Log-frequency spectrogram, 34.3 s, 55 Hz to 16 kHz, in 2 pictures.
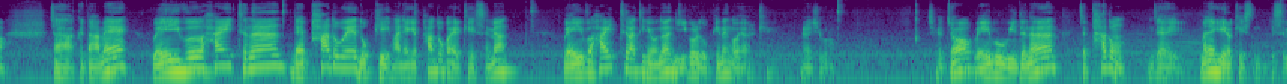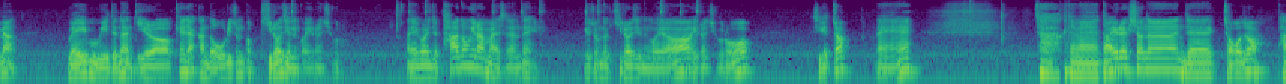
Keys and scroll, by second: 2.6 ctrl+2, 4.2 Escape, 5.0 ctrl+2, 11.8 Escape, 14.2 ctrl+2, 28.8 ctrl+z, 30.6 Escape.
